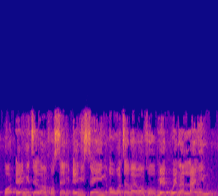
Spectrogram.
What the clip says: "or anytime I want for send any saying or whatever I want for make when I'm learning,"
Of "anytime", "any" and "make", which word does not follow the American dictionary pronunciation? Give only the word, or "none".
anytime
